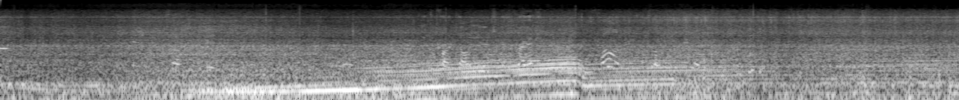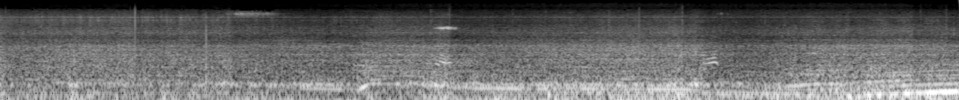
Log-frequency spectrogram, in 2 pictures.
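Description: A car engine roars loudly from inside the cabin, rising and falling in pitch through gear changes.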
